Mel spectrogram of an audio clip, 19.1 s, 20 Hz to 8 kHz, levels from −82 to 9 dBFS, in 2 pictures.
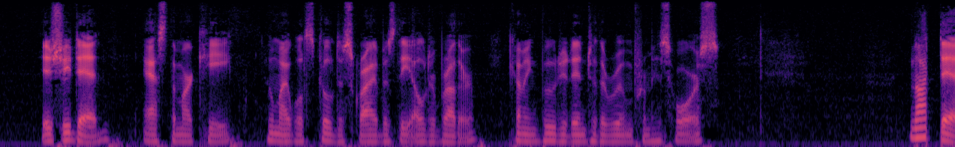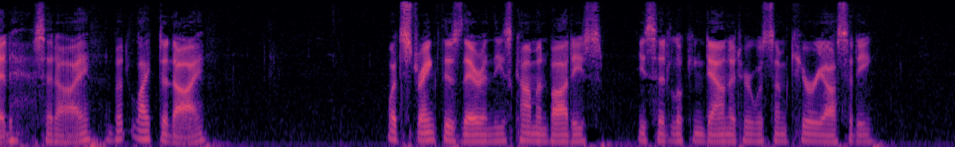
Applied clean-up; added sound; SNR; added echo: none; none; none; none.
